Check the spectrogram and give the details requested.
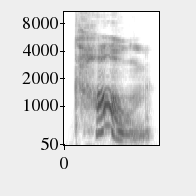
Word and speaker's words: comb: we've got cat fog comb which we read pretty easily despite the fact that it has a silent B and is not comb um pint which is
